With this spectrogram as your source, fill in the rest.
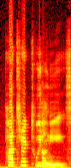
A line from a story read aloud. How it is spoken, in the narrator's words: snapped the elf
